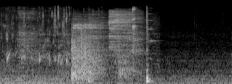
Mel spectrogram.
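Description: Liquid poured from a porcelain pot with a spout into a porcelain bowl, a rushing pour that swells in the middle and stops after about a second and a half, ending in a single sharp knock.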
